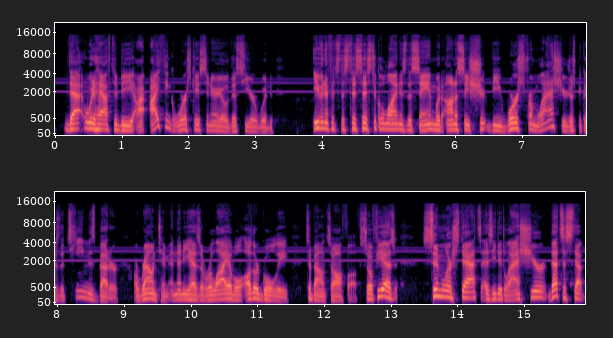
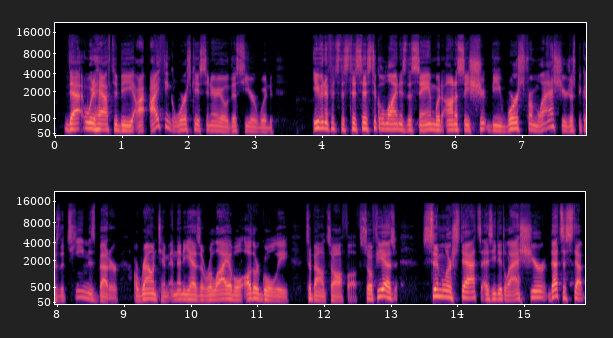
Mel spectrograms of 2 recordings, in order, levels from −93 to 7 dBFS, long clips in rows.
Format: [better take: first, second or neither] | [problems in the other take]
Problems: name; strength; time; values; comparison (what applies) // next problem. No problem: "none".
second | high-pitched whine; faint; throughout; 2 kHz, 30 dB below the speech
